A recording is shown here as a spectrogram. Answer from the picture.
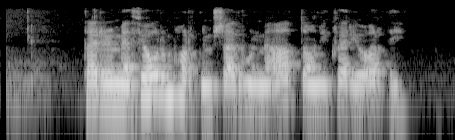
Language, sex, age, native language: Icelandic, female, 40-49, Icelandic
